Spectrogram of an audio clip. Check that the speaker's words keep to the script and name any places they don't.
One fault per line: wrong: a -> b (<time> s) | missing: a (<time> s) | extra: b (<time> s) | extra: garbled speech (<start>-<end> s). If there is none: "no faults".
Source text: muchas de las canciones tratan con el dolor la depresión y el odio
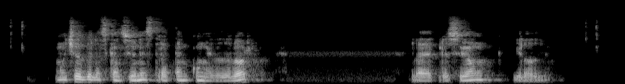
no faults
